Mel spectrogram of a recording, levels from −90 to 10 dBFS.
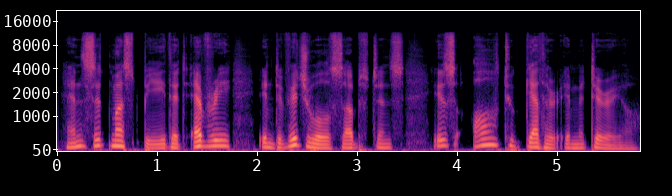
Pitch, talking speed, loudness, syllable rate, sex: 120 Hz, 115 wpm, -22 LUFS, 5.1 syllables/s, male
